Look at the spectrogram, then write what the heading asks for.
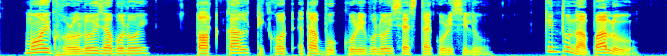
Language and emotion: Assamese, sad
